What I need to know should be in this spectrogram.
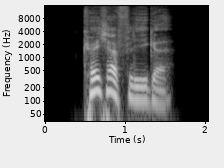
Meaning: caddis fly
- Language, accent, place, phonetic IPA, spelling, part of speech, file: German, Germany, Berlin, [ˈkœçɐˌfliːɡə], Köcherfliege, noun, De-Köcherfliege.ogg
